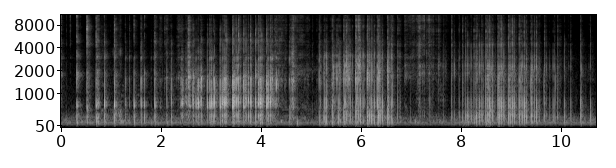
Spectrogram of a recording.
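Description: Fingertips and painted nails tap rapidly on a small, thin, solid rectangular light-wood pyrography panel with burned flower drawings, held in the hands. The result is a dense run of short, dry, clicky taps with a mid-pitched woody tone and almost no ring, growing louder in bursts.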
